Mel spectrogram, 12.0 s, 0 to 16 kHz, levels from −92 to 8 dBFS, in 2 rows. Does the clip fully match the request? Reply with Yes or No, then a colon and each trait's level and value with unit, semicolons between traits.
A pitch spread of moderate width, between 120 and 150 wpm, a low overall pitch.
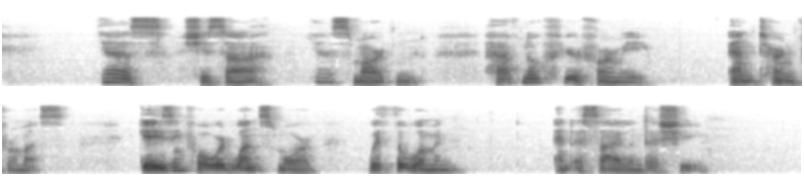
Yes: average, 4.4 semitones; slow, 135 wpm; low, 110 Hz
